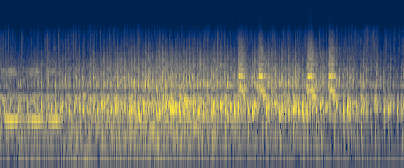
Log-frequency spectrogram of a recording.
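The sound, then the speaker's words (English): Jack Benny's old Maxwell car engine chugs along steadily on Hollywood Boulevard, holding up traffic, a loud, continuous rumbling drone with a rattling, mid-pitched hum and no voices. “And now, ladies and gentlemen, this being the height of the Christmas shopping season, let us leave the studio and journey two blocks north to Hollywood Boulevard, where we find Jack Benny's Maxwell cruising along and holding up traffic as usual.”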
